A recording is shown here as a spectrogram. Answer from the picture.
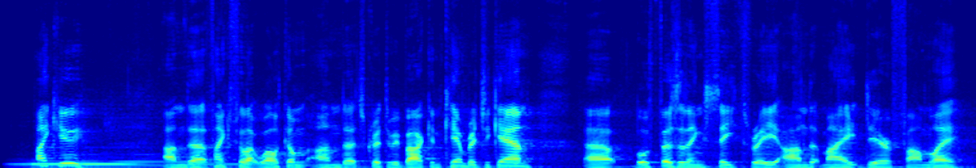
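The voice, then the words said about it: Accent unfamiliar to English listeners. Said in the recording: “it always takes folks in England a couple of minutes to tune their ears to my accent”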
